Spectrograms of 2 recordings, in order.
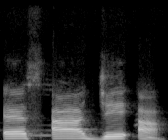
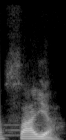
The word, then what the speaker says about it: saja: Kemudian tulisan S-A-J-A. Kalau ejaan Van Ophuijsen itu tidak dibaca saja, tapi dibaca saya.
